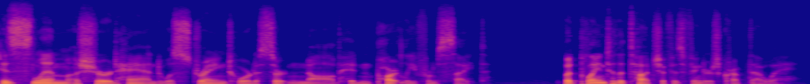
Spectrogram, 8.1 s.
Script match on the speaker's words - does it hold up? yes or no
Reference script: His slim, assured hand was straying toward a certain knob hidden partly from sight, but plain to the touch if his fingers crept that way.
yes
